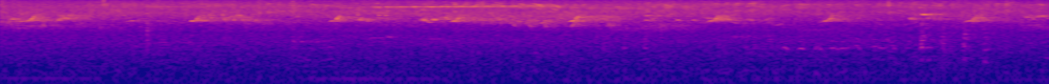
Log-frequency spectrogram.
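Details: Black woodpecker raising young, recorded in the morning, giving short, high, harsh notes in quick bursts about once a second, over a steady hiss with a faint low hum.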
